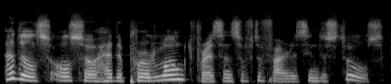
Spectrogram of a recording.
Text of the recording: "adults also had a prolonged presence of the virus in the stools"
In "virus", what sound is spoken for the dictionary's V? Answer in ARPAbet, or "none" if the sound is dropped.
F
